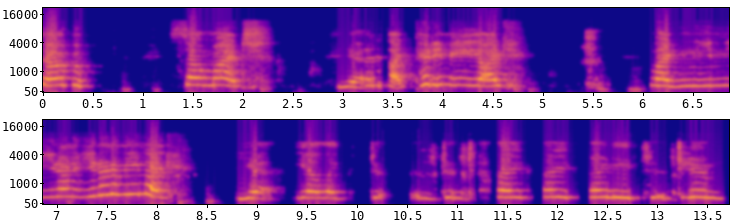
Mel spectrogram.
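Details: Adult woman with cerebral palsy who describes herself as spastic, speaking in a real, unacted podcast interview: spastic dysarthria (cerebral palsy).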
